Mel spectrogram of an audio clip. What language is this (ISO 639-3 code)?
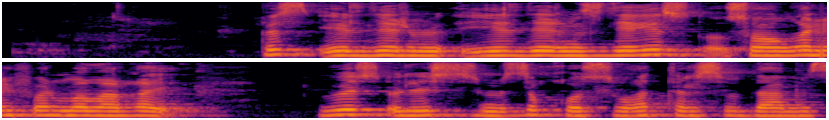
kaz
